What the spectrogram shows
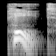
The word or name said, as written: peat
